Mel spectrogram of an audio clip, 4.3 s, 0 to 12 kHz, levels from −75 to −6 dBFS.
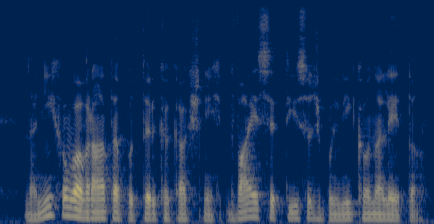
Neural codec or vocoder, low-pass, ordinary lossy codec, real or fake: none; 10.8 kHz; none; real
